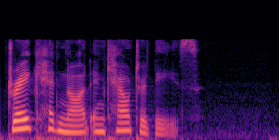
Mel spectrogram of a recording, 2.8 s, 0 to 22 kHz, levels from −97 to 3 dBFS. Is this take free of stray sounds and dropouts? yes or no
yes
